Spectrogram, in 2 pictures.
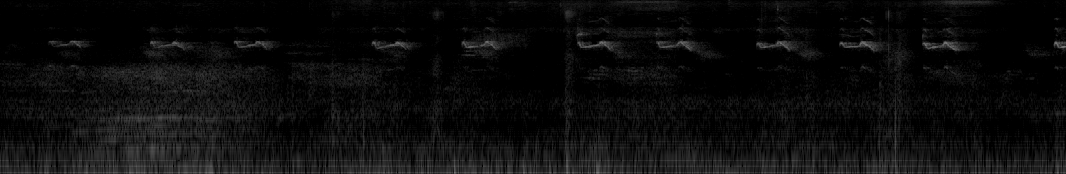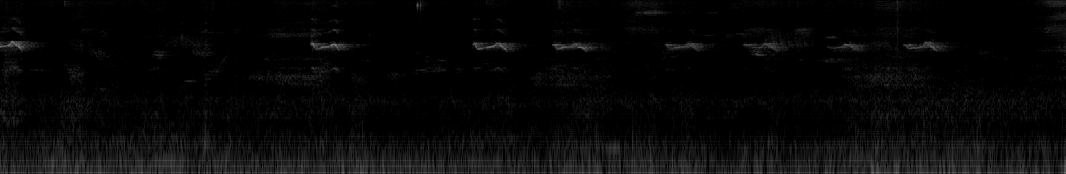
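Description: A small bird calling outdoors with short, high chirps, about one and a half a second, pausing for a couple of seconds midway, over a low background rumble.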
